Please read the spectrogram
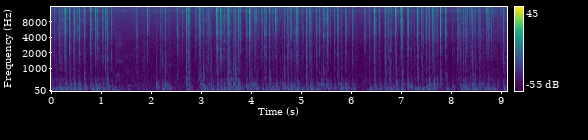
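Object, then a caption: Plastic laptop keyboard. Fingertips type rapid key presses on a white plastic MacBook keyboard, producing a dense stream of short, crisp clicks with bright tops and a soft low thud beneath each. The typing runs steadily, easing briefly near 2 seconds and again near 6 seconds before continuing.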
